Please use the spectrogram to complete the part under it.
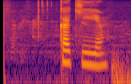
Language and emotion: Russian, neutral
